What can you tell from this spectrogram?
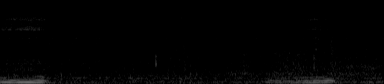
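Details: Snoring from a sleeping female Beagle: two deep, rumbling snore breaths, a short loud one at the start and a longer, softer drawn-out one near the end, with quiet between.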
